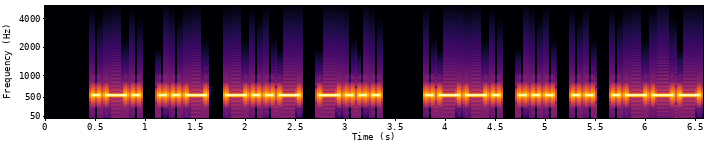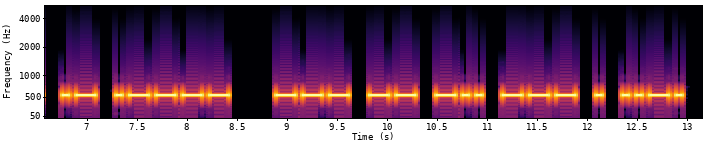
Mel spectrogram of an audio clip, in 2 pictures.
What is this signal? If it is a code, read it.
Morse code, heard as a keyed tone, about 18 wpm, 550 Hz. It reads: RUXB PSIJA1 OMDOEF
